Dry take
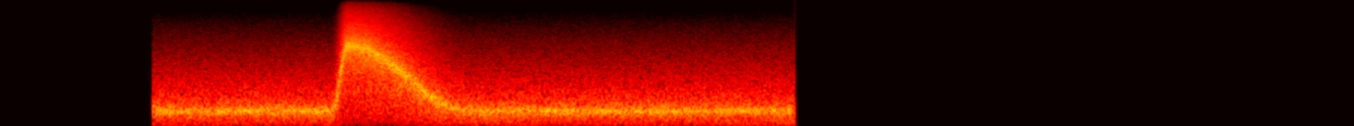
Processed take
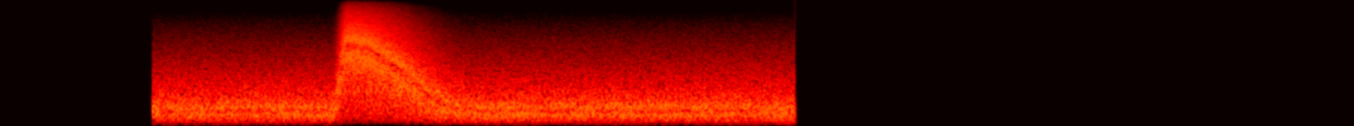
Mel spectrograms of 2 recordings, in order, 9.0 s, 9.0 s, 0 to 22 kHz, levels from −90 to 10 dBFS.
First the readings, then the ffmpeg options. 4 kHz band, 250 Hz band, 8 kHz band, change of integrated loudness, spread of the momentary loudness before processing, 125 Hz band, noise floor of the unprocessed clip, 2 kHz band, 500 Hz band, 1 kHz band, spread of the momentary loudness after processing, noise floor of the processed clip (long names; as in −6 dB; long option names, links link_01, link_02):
−8.5 dB, −2.0 dB, −1.0 dB, −7.0 dB, 14 LU, −6.5 dB, −79 dBFS, −6.5 dB, −8.5 dB, −3.5 dB, 13 LU, −79 dBFS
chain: -af "highpass=200,afftfilt=real='re*lt(hypot(re,im),0.251)':imag='im*lt(hypot(re,im),0.251)':win_size=1024:overlap=0.75"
